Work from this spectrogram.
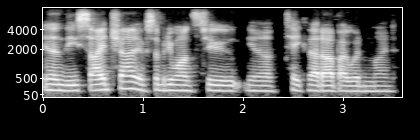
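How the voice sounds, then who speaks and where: A woman's voice: extremely low pitch, steady tone, brisk. A woman from New York, the channel host, chatting bluntly and casually on a video call through her laptop mic, swearing freely. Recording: dull lo-fi laptop audio.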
